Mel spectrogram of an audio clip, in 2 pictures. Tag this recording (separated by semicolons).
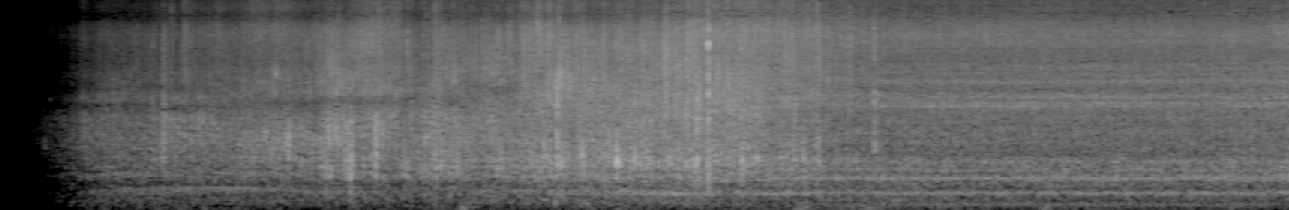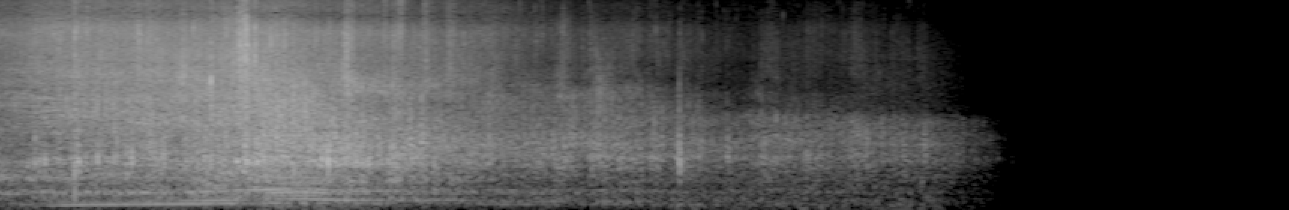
arrive; gravel; leave; van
